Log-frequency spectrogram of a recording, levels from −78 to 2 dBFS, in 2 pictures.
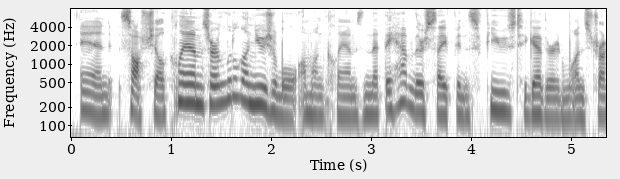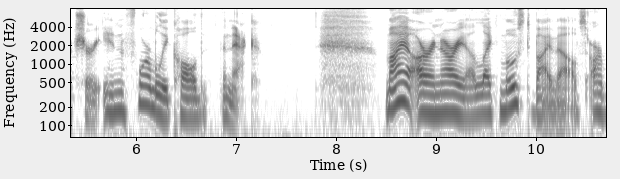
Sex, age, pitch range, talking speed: female, 40-59, 150-205 Hz, 170 wpm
